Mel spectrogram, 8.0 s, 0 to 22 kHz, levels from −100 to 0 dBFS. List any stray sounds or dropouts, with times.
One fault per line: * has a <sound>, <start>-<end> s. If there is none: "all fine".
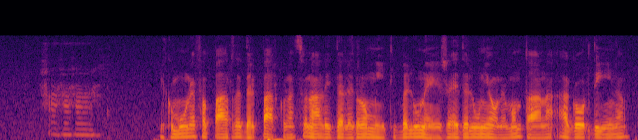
* has a laugh, 0.5-1.4 s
